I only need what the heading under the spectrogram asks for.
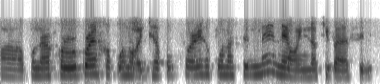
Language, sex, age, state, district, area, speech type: Assamese, female, 18-30, Assam, Sonitpur, rural, conversation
